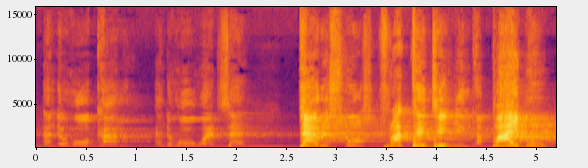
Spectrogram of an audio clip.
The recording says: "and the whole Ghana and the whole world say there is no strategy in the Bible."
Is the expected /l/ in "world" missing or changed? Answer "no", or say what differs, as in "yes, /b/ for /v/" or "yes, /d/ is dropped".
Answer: yes, /l/ is dropped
